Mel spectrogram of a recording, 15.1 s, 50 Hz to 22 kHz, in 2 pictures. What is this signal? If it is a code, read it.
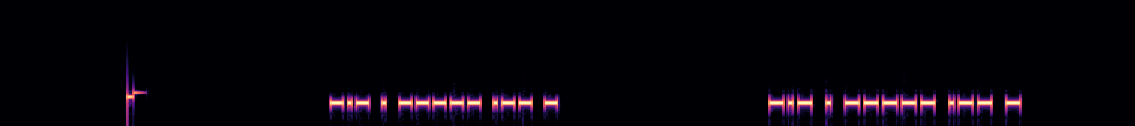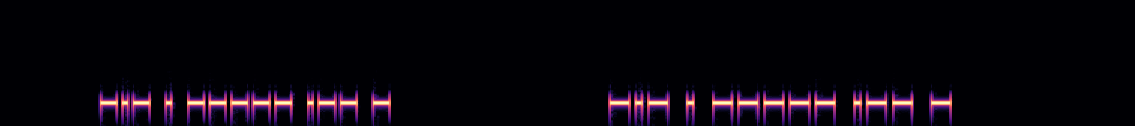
Morse code, heard as a keyed tone, about 35 wpm, 700 Hz. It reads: KE0WT KE0WT KE0WT KE0WT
